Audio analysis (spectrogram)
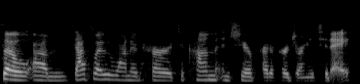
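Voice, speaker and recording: A woman's voice: medium pitch, fairly quick, bright, forceful tone, dry recording, dull audio. A woman hosting a casual podcast interview, speaking in an informal, emphatic and gushing way. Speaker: podcast host.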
